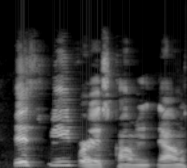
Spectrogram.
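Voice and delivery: plain reading voice

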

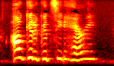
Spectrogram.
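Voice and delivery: very high, thin piping voice. Reading a character calling after someone as he hurries off, in a piping voice. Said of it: "called after him in a piping voice".

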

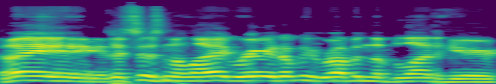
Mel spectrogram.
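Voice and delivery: high, scolding mock sales clerk yell. Acting out a sales clerk who comes around, imitating a clerk yelling. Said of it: "The sales clerk comes around and yells at you".

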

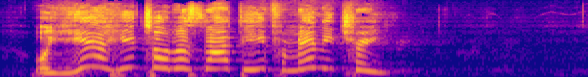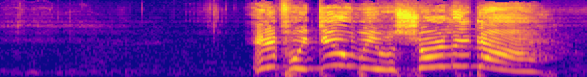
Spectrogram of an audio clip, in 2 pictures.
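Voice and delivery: very high, swooping squeaky voice. Youth pastor acting out Eve's reply in Genesis, high girly Eve voice. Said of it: "Almost sounded more like Mickey Mouse than a girl".

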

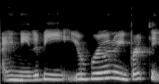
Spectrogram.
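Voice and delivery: mocking, put-on entitled complaining voice. Mocking a complaining cookie review: imitating a Karen complaint. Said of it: "That's a Karen review, being like".

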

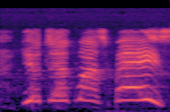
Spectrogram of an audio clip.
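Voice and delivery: mock, very high, shrill woman's yell. Retelling how a woman yelled at the speaker, imitating someone yelling. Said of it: "she's literally yelling at".

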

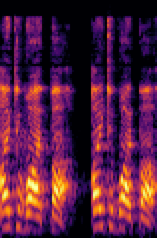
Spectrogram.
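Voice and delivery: put-on heavy, thick, barely-English foreign accent. Retelling someone's imitation of a barman, in a thick foreign accent. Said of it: "such a thick foreign accent".

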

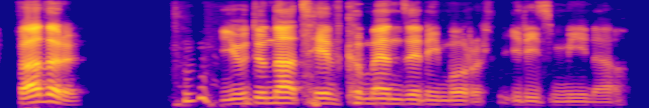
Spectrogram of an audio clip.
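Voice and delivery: loud put-on Russian accent in a child's voice. Playing an imagined very russian child speaking to his father, in a russian child accent. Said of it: "you'd have the most Russian child".

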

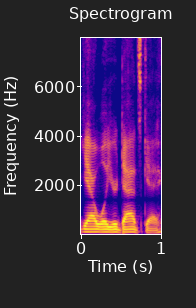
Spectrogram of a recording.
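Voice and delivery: mock, very bone-dry deadpan delivery. Retelling someone's comeback to a kid: retelling a deadpan reply. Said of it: "Abe just very deadpan goes".

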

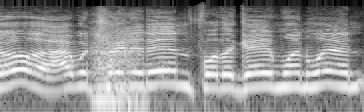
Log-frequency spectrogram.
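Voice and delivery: put-on Canada-accented speech.

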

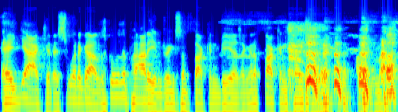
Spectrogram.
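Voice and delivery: put-on old-school Boston kid accent, rapid and rattled off. Recalling how he talked before changing his accent; his old Boston accent. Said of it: "I used to talk like that".

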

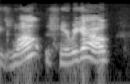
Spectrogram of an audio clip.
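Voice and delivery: ordinary delivery

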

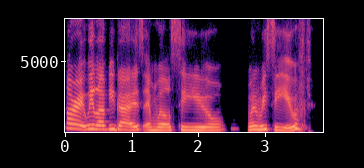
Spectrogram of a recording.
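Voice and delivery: giggly, laughing through the words, can't stop. Closing the podcast and saying goodbye to listeners, laughing while talking. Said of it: "I can't stop laughing".

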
